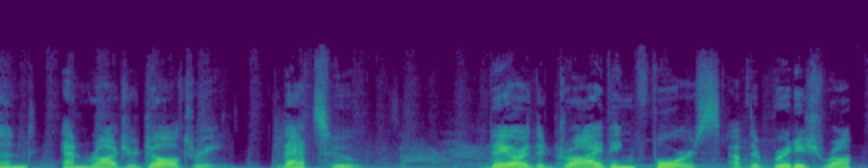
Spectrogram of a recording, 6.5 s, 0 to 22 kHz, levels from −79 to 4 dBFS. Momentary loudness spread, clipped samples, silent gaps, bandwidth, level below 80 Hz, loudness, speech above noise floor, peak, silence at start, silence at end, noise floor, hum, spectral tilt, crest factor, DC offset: 15 LU; under 0.1%; none; 15.5 kHz; -48 dBFS; -20 LUFS; 20 dB; -4 dBFS; 0 s; 0.15 s; -40 dBFS; none; -5.5 dB/octave; 16 dB; under 0.1%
